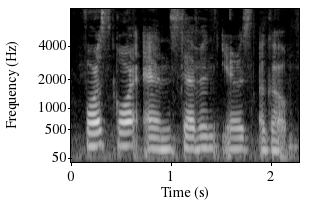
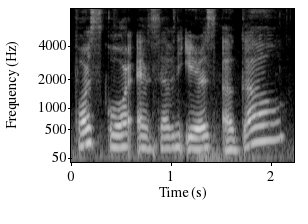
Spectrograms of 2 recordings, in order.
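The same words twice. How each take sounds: First: "ago" falling, stated firmly; plain statement. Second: "ago" rising like a question; up talk. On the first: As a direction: read "fourscore and seven years ago" as a settled statement. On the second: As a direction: end "Fourscore and seven years ago" on a questioning rise. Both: Shown as a demonstration. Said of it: "So it sounds like this".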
